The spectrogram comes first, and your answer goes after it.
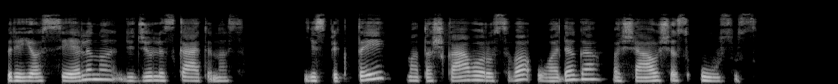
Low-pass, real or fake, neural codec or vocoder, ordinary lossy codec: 14.4 kHz; real; none; MP3, 48 kbps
